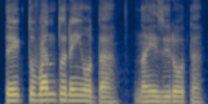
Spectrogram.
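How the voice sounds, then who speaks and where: Maths tutor, male, slightly high crisp voice, talks through sums in Hindi-English, dry close recording. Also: fairly even intonation, fast, a little mellow, dry recording. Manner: asks and answers his own questions. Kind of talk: casual classroom explanation.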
